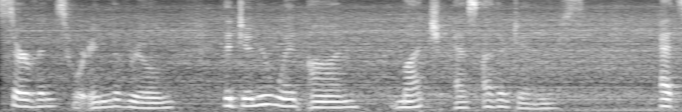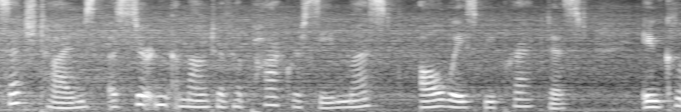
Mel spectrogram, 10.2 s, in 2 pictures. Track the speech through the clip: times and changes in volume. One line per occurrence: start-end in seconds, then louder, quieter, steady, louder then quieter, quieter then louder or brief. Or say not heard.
0.0-10.1 steady.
